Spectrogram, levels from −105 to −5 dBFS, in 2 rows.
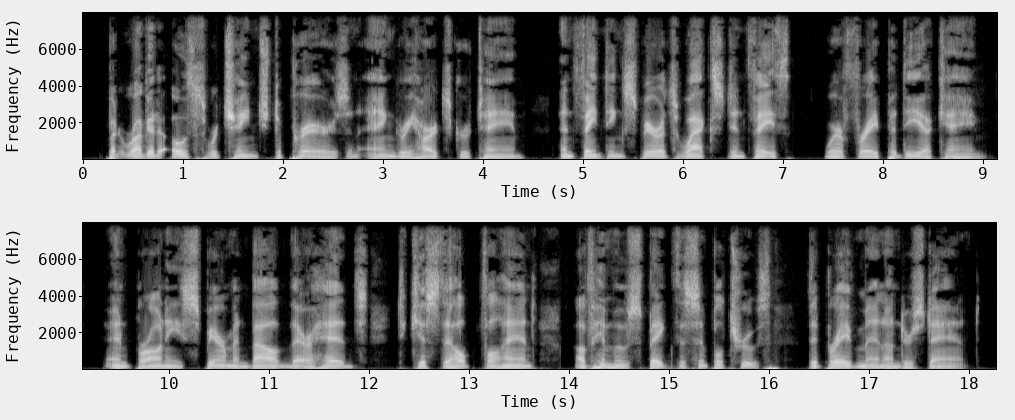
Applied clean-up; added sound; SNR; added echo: none; none; none; none.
